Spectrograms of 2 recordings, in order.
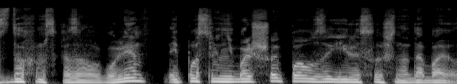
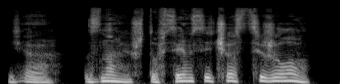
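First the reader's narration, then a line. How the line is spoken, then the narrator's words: Trembling voice. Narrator (Russian): дрожащим голосом сказала Гуле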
